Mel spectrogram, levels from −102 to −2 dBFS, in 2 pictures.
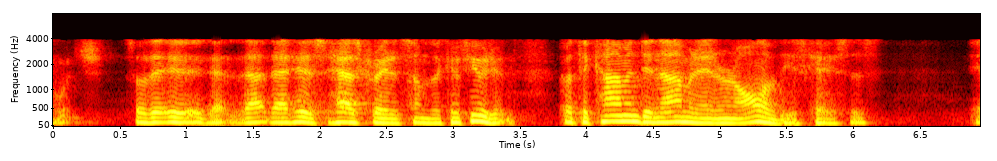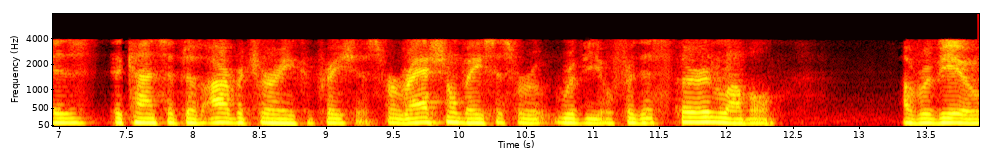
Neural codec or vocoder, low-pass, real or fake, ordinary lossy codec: codec, 24 kHz, 0.9 kbps, DualCodec; 7.2 kHz; fake; AAC, 16 kbps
